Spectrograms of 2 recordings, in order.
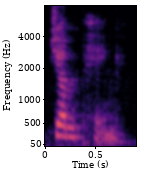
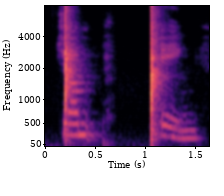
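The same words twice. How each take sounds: First: Said in the usual way. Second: "Jump-ing" in two slow, loud beats; clapped-out syllables. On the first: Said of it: "clap syllables in this word". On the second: Shown as a demonstration. Teacher clapping syllables in this word, "Jump-ing" beat by beat. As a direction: break "Jump-ing" in two, punching each part. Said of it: "I'm going to clap syllables".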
